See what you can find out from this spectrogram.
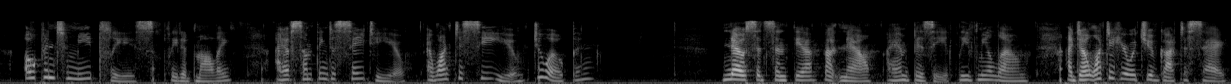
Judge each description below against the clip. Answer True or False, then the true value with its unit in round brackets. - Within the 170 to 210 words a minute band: True (205 wpm)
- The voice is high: True (205 Hz)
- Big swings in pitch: True (6.7 semitones)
